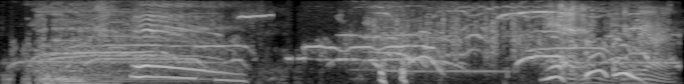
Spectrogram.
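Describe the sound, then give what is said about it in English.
A crowd of people jumping off a bus with wine in hand, ready for a show, screams and cheers excitedly, many voices overlapping in rising whoops and shouts, with a few sharp claps mixed in. Loud and continuous, with one brief dip near the middle. “Doors open, people jump out, they start screaming, clapping, and all that.”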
